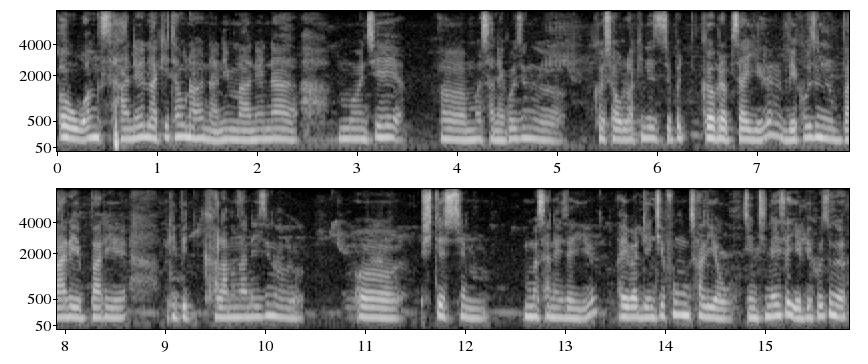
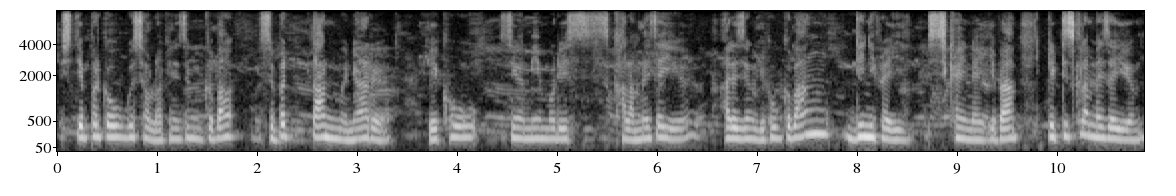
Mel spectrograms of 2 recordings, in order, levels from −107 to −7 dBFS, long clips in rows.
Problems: low volume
